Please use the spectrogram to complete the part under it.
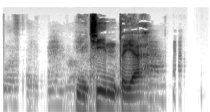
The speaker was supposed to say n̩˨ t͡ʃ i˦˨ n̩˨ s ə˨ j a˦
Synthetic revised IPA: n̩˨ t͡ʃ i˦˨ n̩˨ t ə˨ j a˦

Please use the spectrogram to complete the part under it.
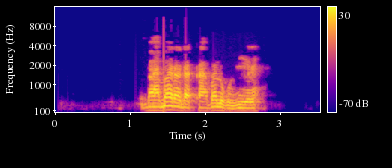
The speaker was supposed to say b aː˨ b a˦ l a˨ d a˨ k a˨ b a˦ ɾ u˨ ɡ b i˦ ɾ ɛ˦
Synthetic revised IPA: b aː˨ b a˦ ɾ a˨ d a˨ k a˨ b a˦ l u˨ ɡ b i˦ ɾ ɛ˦

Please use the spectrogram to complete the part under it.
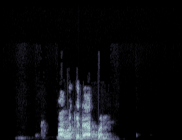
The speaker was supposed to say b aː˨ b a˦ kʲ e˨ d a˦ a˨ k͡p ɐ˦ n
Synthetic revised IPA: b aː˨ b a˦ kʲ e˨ d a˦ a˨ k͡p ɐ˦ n

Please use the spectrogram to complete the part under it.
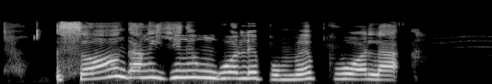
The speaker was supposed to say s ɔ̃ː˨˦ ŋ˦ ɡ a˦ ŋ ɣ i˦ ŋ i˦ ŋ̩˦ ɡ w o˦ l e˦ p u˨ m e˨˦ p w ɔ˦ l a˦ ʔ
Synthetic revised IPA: s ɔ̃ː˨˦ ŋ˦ ɡ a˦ ŋ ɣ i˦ ŋ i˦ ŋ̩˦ ɡ w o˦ l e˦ p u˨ m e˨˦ p w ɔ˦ l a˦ ʔ

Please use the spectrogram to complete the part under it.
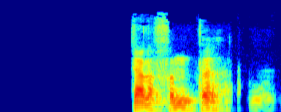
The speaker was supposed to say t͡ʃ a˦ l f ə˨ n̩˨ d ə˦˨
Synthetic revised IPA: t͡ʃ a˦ l f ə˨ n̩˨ t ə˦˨

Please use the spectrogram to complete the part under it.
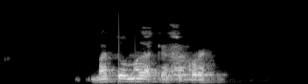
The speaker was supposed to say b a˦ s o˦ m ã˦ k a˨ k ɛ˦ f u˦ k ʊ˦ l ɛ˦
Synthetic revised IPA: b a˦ t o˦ m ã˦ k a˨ k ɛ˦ s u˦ k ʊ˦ ɾ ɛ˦

